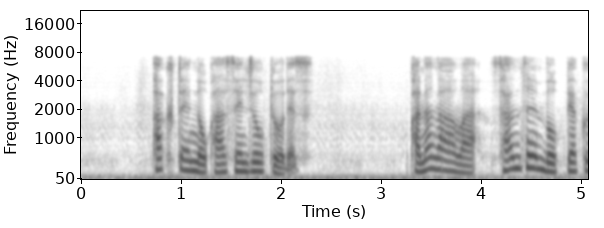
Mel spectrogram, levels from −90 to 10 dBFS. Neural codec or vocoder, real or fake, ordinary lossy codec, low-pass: autoencoder, 22.05 kHz, a latent of 192 numbers a frame, VITS, trained on many speakers; fake; none; 7.2 kHz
